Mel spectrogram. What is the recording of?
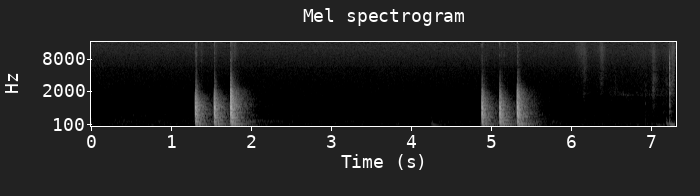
Knock on Door 2
Knock on door
door, knocks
